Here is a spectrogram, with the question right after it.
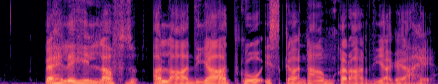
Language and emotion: Urdu, neutral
